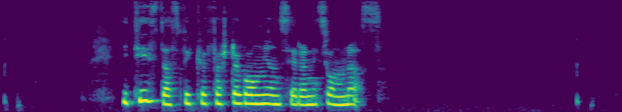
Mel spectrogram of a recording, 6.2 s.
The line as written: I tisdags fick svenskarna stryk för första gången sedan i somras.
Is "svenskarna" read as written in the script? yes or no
no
